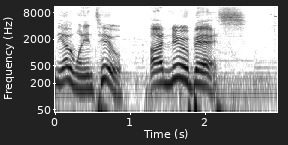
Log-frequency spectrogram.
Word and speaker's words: Anubis: Anubis. 3 syllables.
